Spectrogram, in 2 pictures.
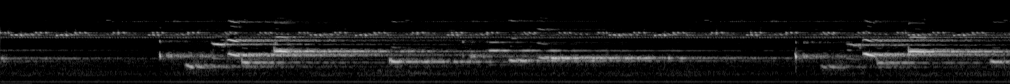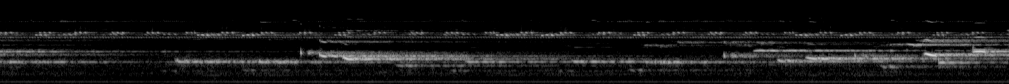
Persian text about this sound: به صدای پرنده ای که منقرض شده و جهان رو از داشتن چنین آوازی محروم کرده گوش بدیم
